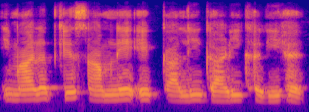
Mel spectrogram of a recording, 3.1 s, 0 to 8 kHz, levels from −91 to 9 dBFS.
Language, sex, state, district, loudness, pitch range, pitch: Hindi, male, Assam, Sonitpur, -16 LUFS, 110-120 Hz, 115 Hz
